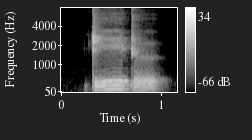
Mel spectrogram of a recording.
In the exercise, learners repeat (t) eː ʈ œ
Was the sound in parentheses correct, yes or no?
no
